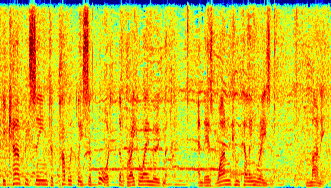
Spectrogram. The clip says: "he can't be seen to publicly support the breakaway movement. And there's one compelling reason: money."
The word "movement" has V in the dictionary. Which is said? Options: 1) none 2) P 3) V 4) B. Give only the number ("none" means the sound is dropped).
3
